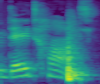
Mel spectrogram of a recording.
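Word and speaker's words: détente: was elected US president he called for day tante this is what it looks like I have it phonetically spelled out for you day Tom actually heard d'etat on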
